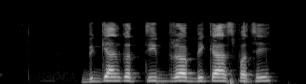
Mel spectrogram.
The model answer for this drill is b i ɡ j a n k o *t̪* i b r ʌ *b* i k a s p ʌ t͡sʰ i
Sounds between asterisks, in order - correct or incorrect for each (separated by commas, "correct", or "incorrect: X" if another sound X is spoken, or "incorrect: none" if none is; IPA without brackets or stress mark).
correct, correct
